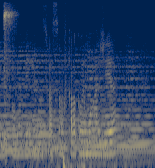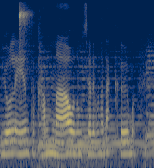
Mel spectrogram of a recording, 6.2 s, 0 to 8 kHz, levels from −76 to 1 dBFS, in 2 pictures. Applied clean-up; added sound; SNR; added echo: none; Guitar + Tambourine; 5 dB; none.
